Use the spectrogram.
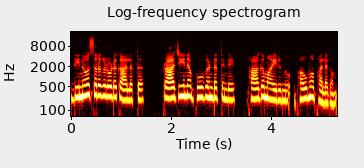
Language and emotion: Malayalam, neutral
